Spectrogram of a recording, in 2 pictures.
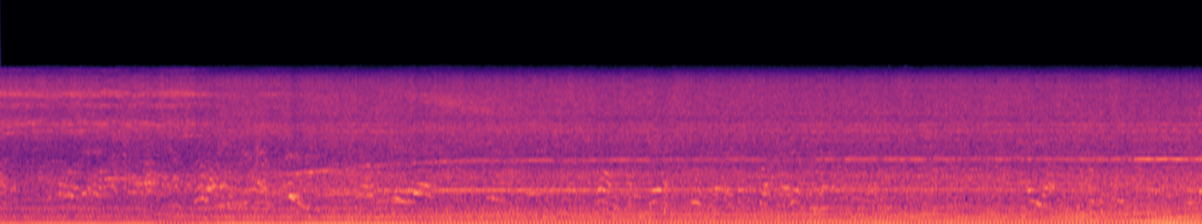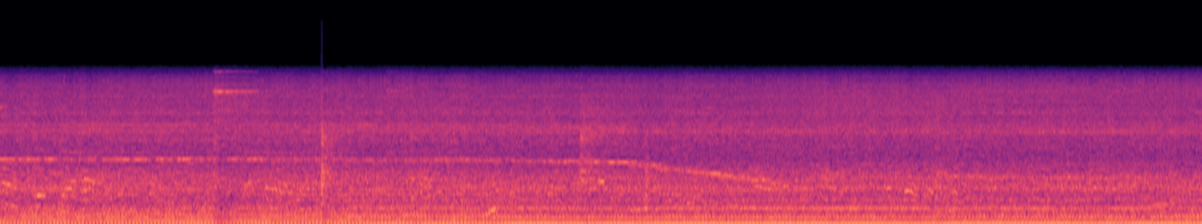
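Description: LP-gas-powered hydraulic mold change cart running steadily as its hydraulic lift raises a loaded platform. A higher whine rises a few seconds in, holds, and falls away about three-quarters of the way through.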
